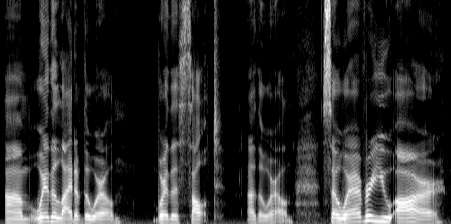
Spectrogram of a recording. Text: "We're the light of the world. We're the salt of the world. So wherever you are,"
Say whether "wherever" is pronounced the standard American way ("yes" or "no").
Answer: yes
